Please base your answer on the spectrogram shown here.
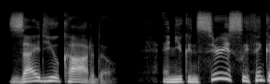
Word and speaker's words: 在留カード: In Japanese, it's called the Zidukardo, pronounced Zidukardo.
